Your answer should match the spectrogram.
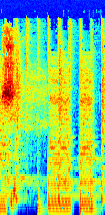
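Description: A phone alarm plays a short burst of music, loud repeating chords with strong harmonic tones in a steady rhythmic pattern, with no one talking over it; the alarm is set for D&D.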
